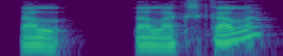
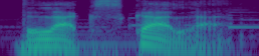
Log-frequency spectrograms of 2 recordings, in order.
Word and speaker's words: Tlaxcala: The repression of protests, such as the one that occurred in Tlaxcala, we're doing the X like the X, like the ch.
